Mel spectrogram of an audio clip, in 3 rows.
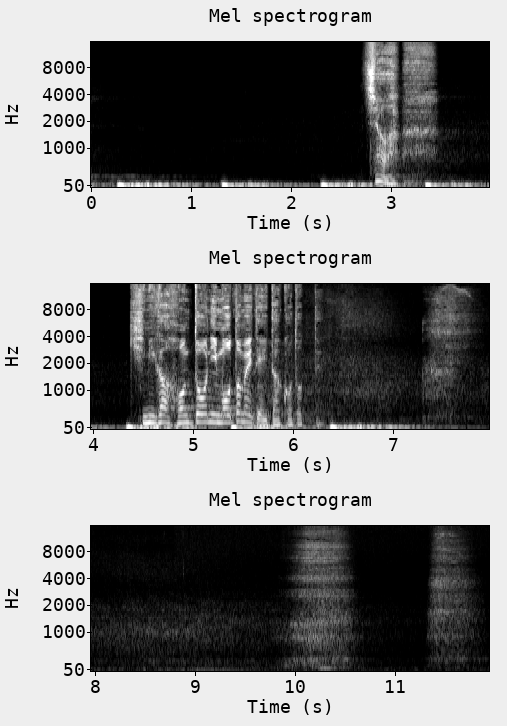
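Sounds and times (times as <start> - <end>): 
low heartbeat: 0.0 - 7.5
constant deep whooshing rumble: 0.0 - 8.0
speech: 2.8 - 3.5, 4.5 - 6.4.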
